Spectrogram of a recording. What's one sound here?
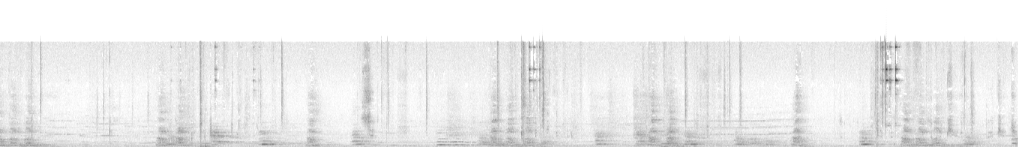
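A dog whines softly close by.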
